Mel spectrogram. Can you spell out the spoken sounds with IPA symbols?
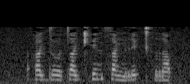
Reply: ʔa˧jdɤː˨˩ta˧jkʰe˦˥n sa˨˩ŋre˦˥ʔ kʰra˦˥p̚

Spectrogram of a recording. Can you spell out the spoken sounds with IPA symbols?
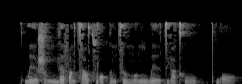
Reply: kʰwe˥˩ɪ̯ʂɤ˨˩ŋ mjɛ˥fɑ˨ŋt͡sɑ˧˥ʊ̯ t͡swɔ˥kə˧˥nt͡sɹ̩˥˩ mɤ˧˥ŋmwe˥˩ɪ̯ t̪jä˨˩kʰu˥ | pʰwɔ˥˩

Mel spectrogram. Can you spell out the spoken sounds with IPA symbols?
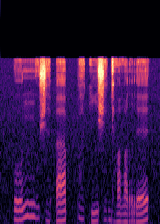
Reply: onːo̤ʃɛ̤ ʔapːa̤ kiʃɛ̤ɡʱeðˤɪ rɛ

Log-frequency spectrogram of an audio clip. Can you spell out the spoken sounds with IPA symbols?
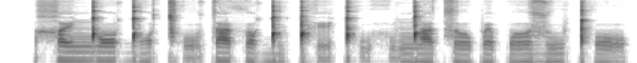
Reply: χe ŋ͡ǃɔɡ͡ǃɔ ǀʰo̰ta θɔɡ͡ǃɯǃʰḛǃʰṵ hṵŋ͡ǃat͡sɤpɛ pɤ zuǃʰo

